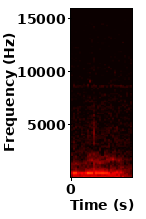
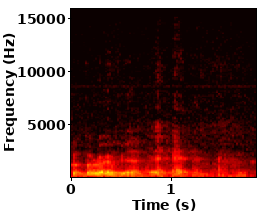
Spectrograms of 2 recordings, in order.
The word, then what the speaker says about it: Barovia: It's pronounced Bavaria. I had to double look then. you saw it. I had to look down at the thing. No, it's not. It's Barovia.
